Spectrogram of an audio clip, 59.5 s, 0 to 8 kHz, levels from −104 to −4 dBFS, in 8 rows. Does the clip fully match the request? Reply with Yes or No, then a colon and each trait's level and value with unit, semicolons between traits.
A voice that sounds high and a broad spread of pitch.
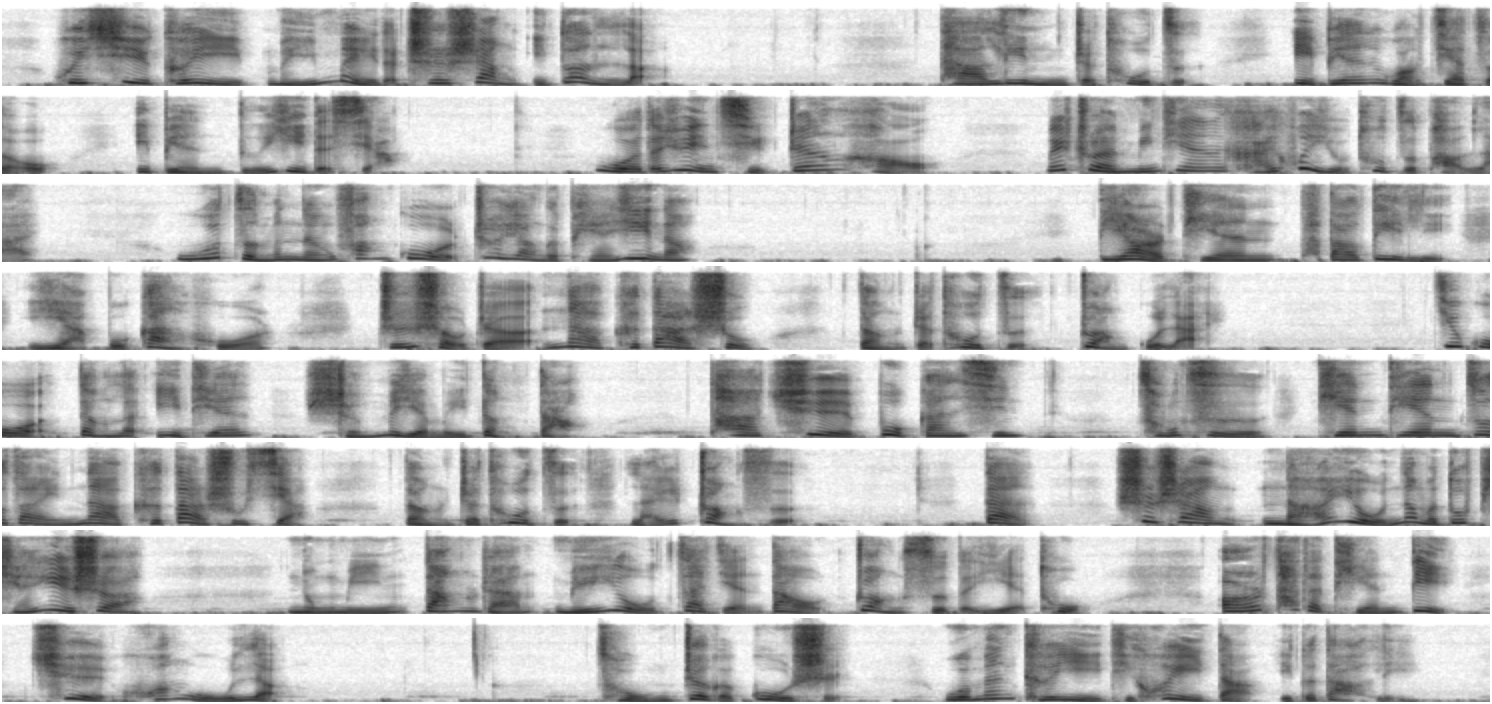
Yes: high, 240 Hz; wide, 7.6 semitones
